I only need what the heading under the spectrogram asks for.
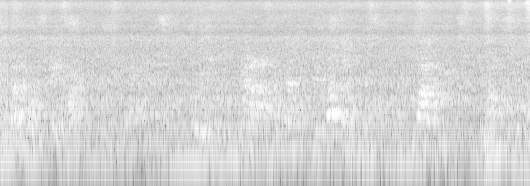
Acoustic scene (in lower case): crowded indoor space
